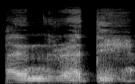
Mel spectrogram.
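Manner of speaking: slow low vampire drawl; a hint of a vampire lord. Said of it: "debating blackface in a vampire voice".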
